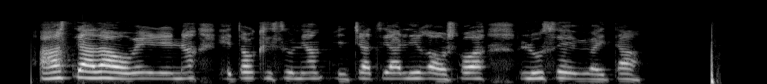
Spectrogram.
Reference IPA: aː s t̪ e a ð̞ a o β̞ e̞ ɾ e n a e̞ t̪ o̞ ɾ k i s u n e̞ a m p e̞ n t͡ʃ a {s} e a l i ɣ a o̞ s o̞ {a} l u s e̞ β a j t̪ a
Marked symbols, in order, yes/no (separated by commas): no, yes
